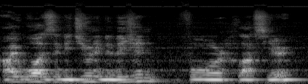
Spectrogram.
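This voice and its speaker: A man, a powerlifting coach giving a measured, deliberate personal monologue in short phrases. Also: mid-range voice, fairly even intonation, darkish tone. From Indonesia. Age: 20s. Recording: roomy echo, distant mic, faint background noise.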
